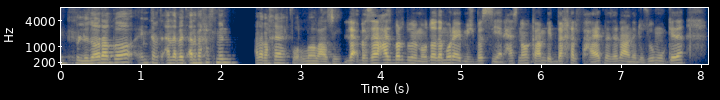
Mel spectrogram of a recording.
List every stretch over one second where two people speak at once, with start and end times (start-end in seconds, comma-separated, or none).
none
